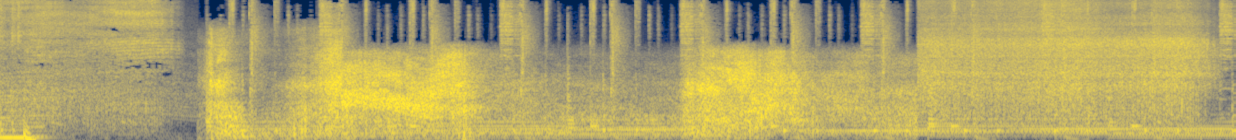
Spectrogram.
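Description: Small rockets strapped to a toy tank firing with a hissing rush, two loud bursts a few seconds apart, over background music with a steady beat.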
